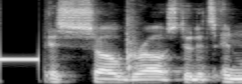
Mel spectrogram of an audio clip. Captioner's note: beep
